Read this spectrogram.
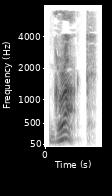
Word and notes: grok: British English

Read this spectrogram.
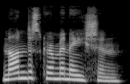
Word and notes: non-discrimination: American English

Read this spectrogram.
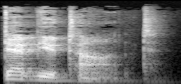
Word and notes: debutante: American English

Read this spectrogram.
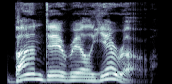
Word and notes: banderillero: British English

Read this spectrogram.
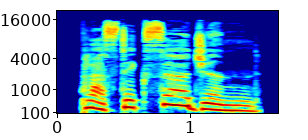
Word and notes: plastic surgeon: British English

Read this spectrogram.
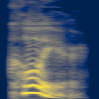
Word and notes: coir: British English

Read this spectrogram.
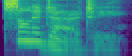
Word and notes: solidarity: British English

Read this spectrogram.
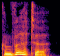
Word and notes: converter: British English

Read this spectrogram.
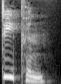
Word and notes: deepen: British English

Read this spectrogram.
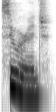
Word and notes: sewerage: American English

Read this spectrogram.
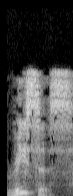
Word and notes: rhesus: British English

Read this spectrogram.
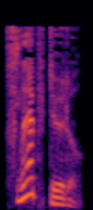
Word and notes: flapdoodle: British English

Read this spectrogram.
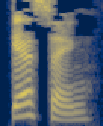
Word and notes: guessing: British English

